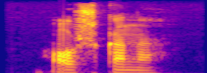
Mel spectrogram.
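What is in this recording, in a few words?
"ошкана", Komi, male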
